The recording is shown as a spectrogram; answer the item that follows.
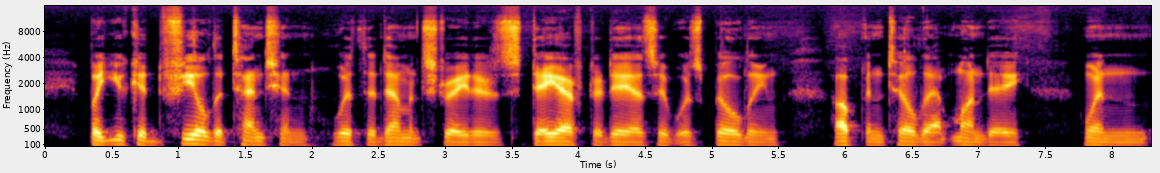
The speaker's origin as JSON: {"language": "English", "town": "Chicago", "region": "Illinois", "country": "United States", "tie": "born or raised there", "said": "Well, yeah, because I grew up in Chicago"}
